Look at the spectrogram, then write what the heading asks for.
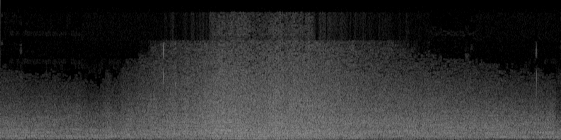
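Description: Race cars running at Sonoma in a NASCAR video game, a dense continuous engine roar that swells slightly around the middle, loud and unbroken with no talk.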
